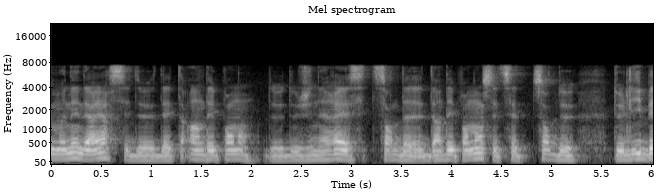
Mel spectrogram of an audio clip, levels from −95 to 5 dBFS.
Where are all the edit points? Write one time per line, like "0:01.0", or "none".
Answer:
none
